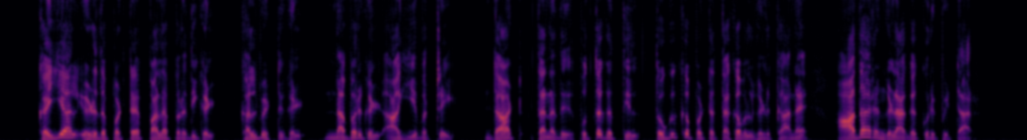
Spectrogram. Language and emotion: Tamil, neutral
